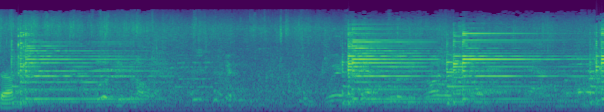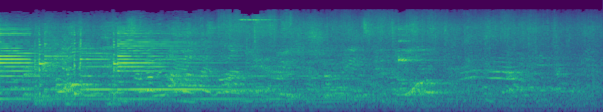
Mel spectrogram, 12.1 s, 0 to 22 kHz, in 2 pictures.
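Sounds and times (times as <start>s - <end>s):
guitar chords strummed: 0.0s - 2.0s, 3.3s - 9.9s.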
